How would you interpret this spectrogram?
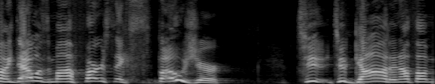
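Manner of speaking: usual speaking voice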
